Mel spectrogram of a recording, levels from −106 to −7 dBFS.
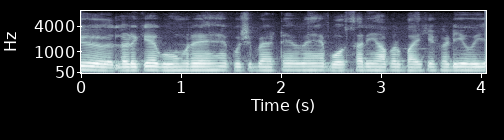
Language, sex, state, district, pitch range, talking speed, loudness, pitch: Hindi, male, Haryana, Rohtak, 115-125 Hz, 220 wpm, -16 LUFS, 120 Hz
